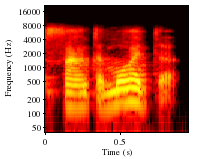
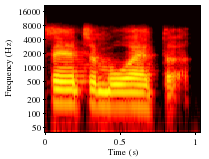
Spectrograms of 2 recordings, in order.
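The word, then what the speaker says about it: Santa Muerte: and he brings up santa moyeta a santa moyeta it's actually the way i pronounce it is santa moeta okay santa martha is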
